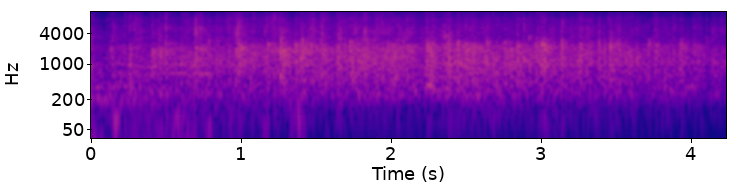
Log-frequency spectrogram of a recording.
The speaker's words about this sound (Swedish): Vi tycker, att vi ger dem en applåd. Ja, det gör vi.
